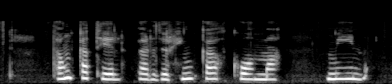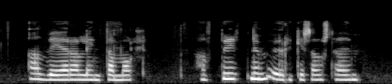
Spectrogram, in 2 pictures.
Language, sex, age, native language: Icelandic, female, 18-19, Icelandic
